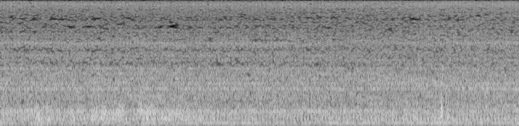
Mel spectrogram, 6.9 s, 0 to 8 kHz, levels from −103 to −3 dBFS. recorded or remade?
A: recorded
